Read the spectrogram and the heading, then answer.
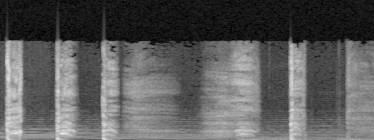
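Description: A man coughs four times in short, sharp bursts, choking on dust and smoke after an explosion. A steady tonal drone and some rustling noise run beneath the coughs.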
